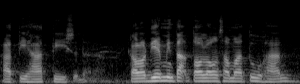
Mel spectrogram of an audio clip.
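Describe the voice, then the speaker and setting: A man's voice: steady tone, a little fast. A man preaching a sermon as pastor. He preaches with strong emphasis, keeps calling out to his listeners, and his voice leaps up when he cries out prayers. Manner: emphatic preaching, often tags lines with "saudara"; voice jumps high when crying out prayers. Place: church stage.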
